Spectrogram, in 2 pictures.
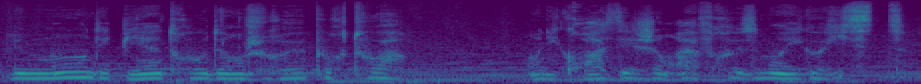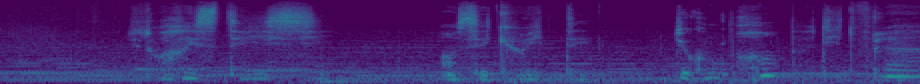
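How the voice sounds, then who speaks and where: A woman voicing a possessive, scheming mother figure who speaks softly and coaxingly, half in a whisper, over background music. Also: on the low side, normal speed, natural voice.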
